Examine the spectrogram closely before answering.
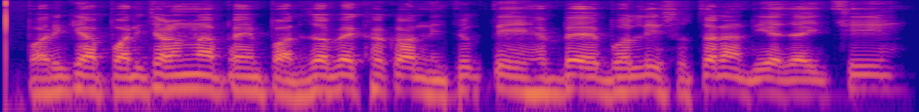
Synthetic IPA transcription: pɔɾikʰjapɔɾit͡ʃaɭɔnapaĩpɔɾd͡ʒɔbekʰːɔkɔnid͡ʒuk̚t̪iɦebebolisut͡ʃɔnad̪ijad͡ʒajt͡ʃʰi

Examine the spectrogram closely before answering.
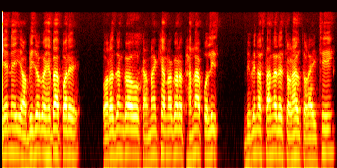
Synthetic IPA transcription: enejɔbʱid͡ʒoɡɔɦebapɔɾe | pɔɾɔd͡ʒɔŋɡɔokamaŋkʰjanɔɡɔɾɔt̪ʰanapolis | bibʱinːɔst̪ʰanɔɾet͡ʃɔɽ̤awt͡ʃɔɭajt͡ʃʰi

